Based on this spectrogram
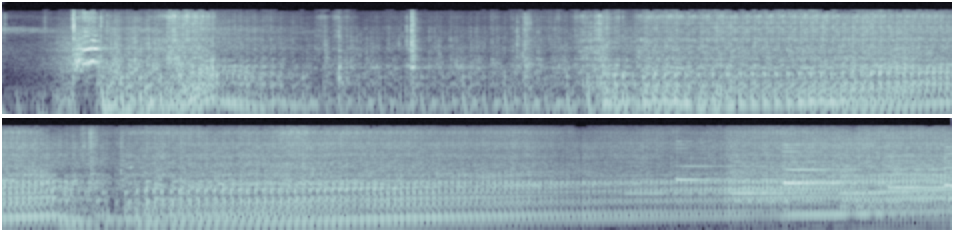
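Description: A motorcycle engine starts and runs through a ride as a continuous rough, buzzing drone, with a few sharp clicks early on and a rising pitch toward the end as it speeds up.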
